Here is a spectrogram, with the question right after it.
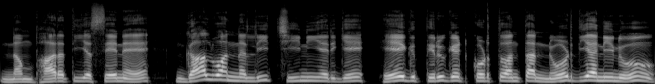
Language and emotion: Kannada, happy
